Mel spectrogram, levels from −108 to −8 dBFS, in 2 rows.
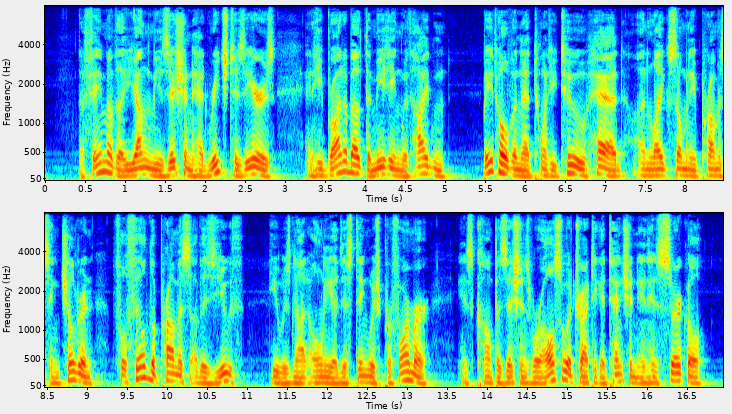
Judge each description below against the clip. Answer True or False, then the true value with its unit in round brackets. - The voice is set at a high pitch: False (100 Hz)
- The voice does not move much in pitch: False (4.3 semitones)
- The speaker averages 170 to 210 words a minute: True (175 wpm)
